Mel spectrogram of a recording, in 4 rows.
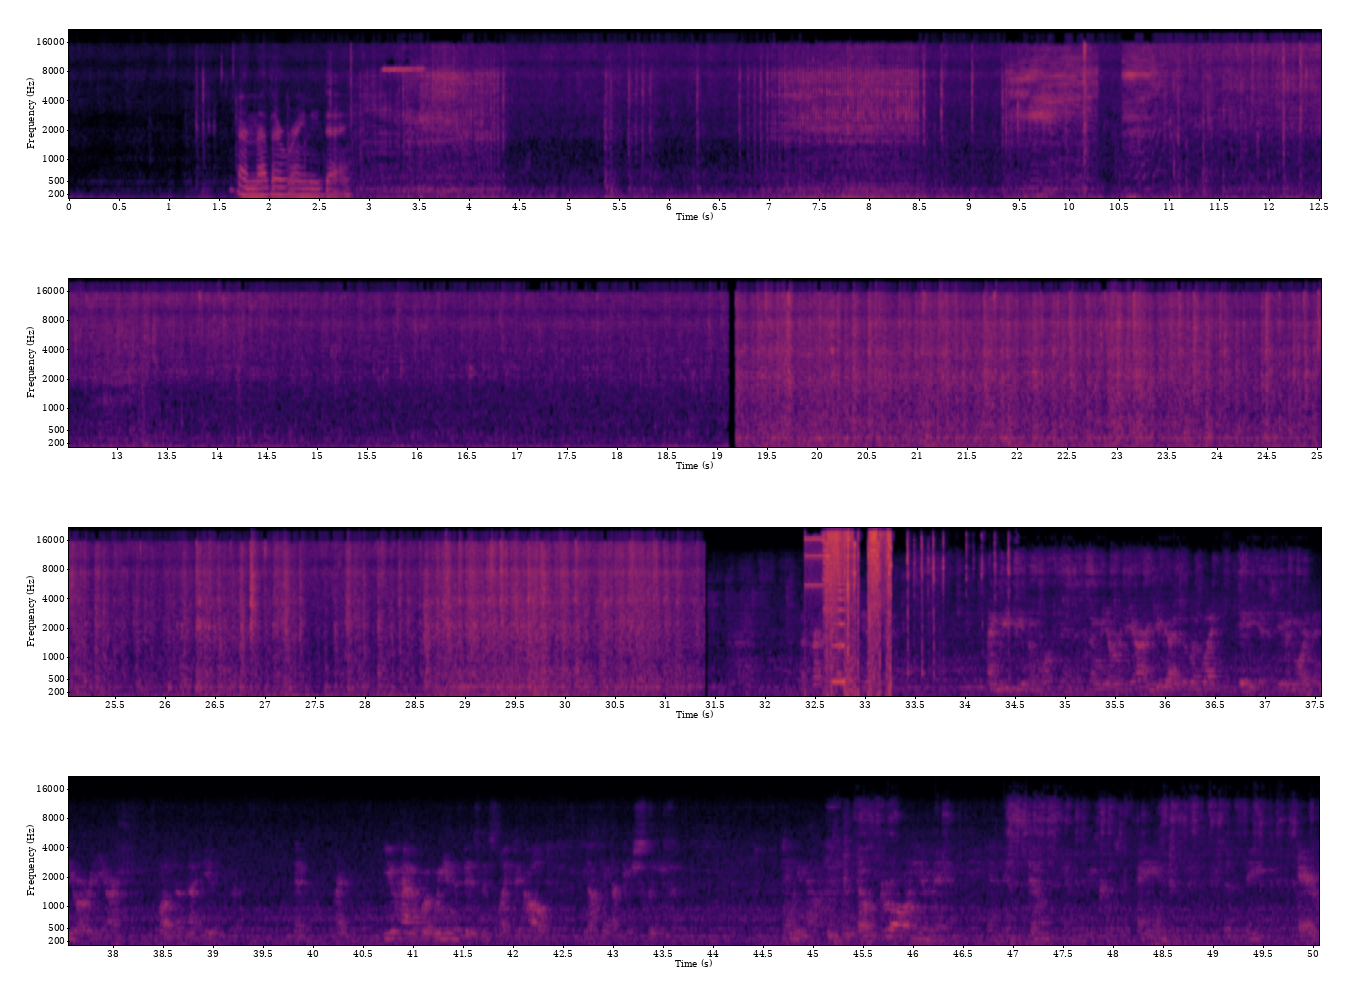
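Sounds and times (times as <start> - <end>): steady rain falling: 3.9 - 31.4.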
